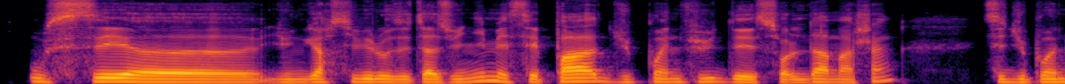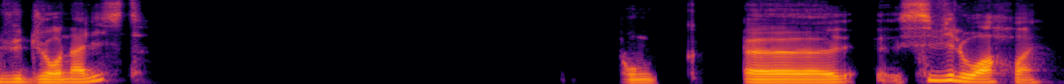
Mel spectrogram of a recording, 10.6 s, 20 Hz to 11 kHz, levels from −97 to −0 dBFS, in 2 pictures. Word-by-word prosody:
où 135 - -4
c'est 140 +3 +2
heu, 115 -3 +4
une 110 0 -7
guerre 120 0 -1
civile 120 -1 -2
aux - - 0
États-Unis, 115 +6 -2
mais 150 -6 -1
c'est 120 - -4
pas 140 +1 +5
du 115 -5 -10
point 120 +2 -5
de 120 - -6
vue 130 +3 -6
des 115 -4 -2
soldats 105 +2 -2
machin, 115 - -6 0.4
c'est 115 - -7
du 115 0 -6
point 120 +2 -1
de 120 - -4
vue 120 0 -4
de - - -14
journalistes. 115 0 -2 2.4
Donc, 105 -1 -6 0.4
heu, 110 0 +3 0.2
Civil 180 -2 0
War, 115 -3 +2
ouais. 100 - -4
115 Hz, 170 wpm, -22 LUFS, 110-125 Hz, 2.4 s, pas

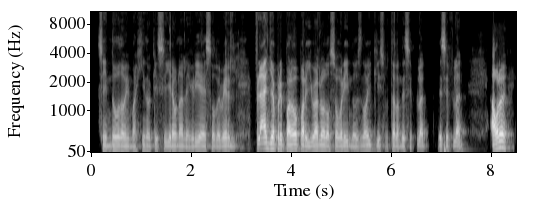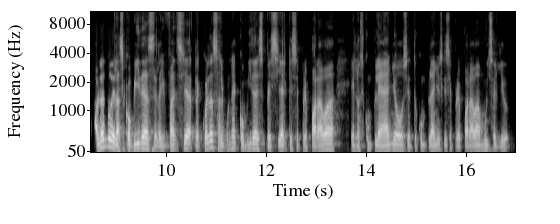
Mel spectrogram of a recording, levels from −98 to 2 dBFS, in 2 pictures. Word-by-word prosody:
Sin 95 -2 -6
duda. 95 -1 0
Me 90 - -3
imagino 90 +2 -9
que 90 - -10
sí, 95 0 -8
era 95 0 0
una 95 0 -4
alegría 90 +2 -3
eso 90 0 -7
de 85 -1 -5
ver 95 +2 -1
el 90 -1 -10 0.3
flan 125 +1 +5
ya 130 0 +5
preparado 110 -1 +5
para - - +3
llevarlo 100 +3 +2
a - - +1
los 95 -1 -2
sobrinos, 95 -2 -4
¿no?, 100 +2 -2
y 105 - -7
que 100 -1 -13
disfrutaran 90 0 -6
de - - -3
ese - - -12
plan - - -6 0.2
ese - - -6
flan. 100 - -4 0.5
Ahora, 155 -1 +9 0.3
hablando 170 +3 +6
de 145 - +8
las - - +3
comidas 125 +2 +3
de 105 - -3
la 95 - -3
infancia, 110 +8 0
¿recuerdas 150 +3 -1
alguna 115 +4 -5
comida 115 +4 -2
especial 110 -2 -3
que 130 - -10
se 125 - -11
preparaba 100 +5 +1 0.3
en 105 -2 -8
los 95 - -10
cumpleaños, 105 0 -1
en - - -8
tu - - -14
cumpleaños, 105 0 -5
que 110 - -9
se 105 0 -12
preparaba 95 +3 -2
muy 105 +1 -9
seguido? 95 -2 -9
100 Hz, 200 wpm, -23 LUFS, 95-115 Hz, 0.5 s, Ahora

